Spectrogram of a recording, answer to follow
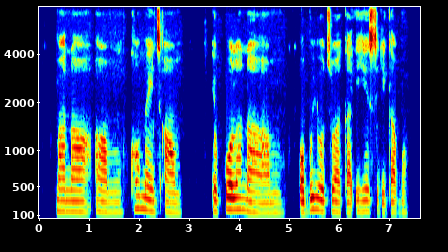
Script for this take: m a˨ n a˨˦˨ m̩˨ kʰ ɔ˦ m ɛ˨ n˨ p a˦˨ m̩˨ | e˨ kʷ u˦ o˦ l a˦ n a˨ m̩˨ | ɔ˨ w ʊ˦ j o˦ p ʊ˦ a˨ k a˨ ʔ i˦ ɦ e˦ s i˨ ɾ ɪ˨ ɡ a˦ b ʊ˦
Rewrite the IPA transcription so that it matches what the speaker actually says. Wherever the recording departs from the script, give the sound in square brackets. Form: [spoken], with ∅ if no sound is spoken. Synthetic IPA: m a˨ n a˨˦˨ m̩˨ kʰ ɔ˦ m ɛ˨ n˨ [t] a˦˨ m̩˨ | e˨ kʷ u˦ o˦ l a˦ n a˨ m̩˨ | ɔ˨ [b] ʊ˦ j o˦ [t] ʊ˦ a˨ k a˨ ʔ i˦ ɦ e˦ s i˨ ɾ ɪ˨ ɡ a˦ b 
